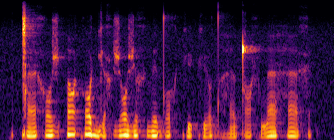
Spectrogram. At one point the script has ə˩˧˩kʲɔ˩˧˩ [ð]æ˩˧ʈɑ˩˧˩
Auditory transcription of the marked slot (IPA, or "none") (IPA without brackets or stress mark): dʱ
